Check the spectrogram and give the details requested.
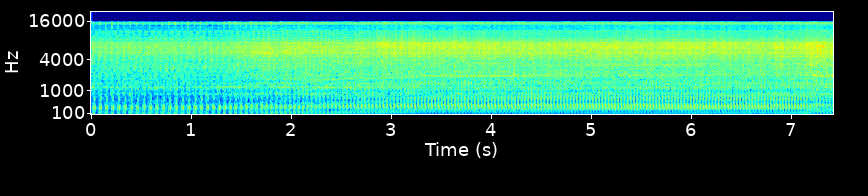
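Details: Honda XR200 motorcycle, reportedly freshly overhauled, which would not start, with cut stator wires and a replaced fuse, running after repair: even steady thumping settling to a smooth beat; regulator later found undercharging; normal idle.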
